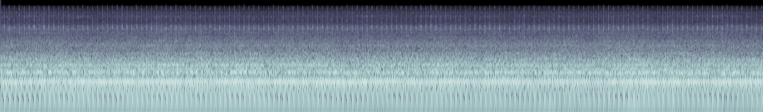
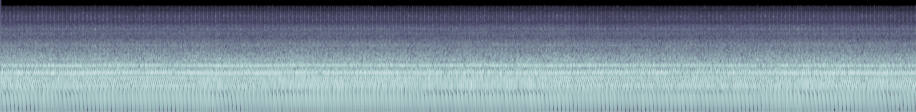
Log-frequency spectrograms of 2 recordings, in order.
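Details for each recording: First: Newer Murray push mower: steady, even single-cylinder chug at a low, lazy speed with no surging; engine runs too slow after governor spring adjustment. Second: Newer Murray push mower, after stretching and cutting the spring: single-cylinder engine holds a steady, even buzz at constant speed with no hunting or surging, normal running speed.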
